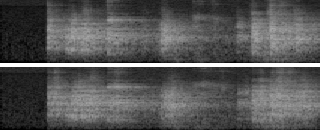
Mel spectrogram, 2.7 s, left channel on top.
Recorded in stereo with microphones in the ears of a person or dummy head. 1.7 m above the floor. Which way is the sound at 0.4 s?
50° left (ahead or behind).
